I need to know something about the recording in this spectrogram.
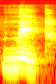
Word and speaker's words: make: at the next example make here we have two vowel letters but the second wall in this word e is silent we are not producing it this is why make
